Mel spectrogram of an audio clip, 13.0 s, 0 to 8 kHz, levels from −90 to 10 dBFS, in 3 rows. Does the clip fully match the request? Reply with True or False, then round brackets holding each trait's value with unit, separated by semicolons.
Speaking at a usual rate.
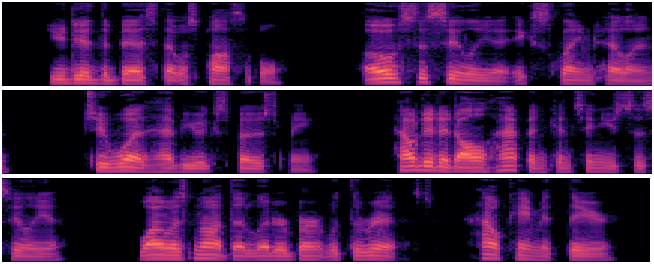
True (170 wpm)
